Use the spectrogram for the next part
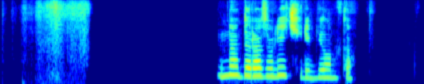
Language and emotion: Russian, sad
